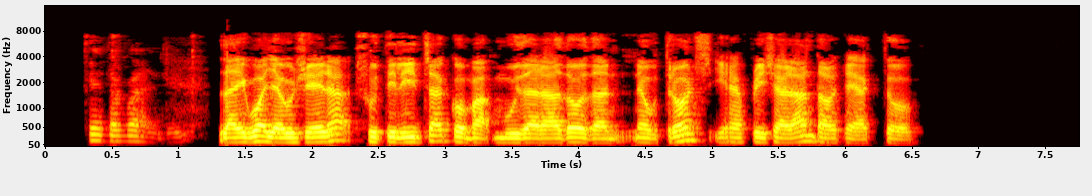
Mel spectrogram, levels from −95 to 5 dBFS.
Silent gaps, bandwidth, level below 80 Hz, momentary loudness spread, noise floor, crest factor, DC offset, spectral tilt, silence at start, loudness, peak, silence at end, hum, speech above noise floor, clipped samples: 1.25-1.30 s; 8 kHz; -60 dBFS; 15 LU; under -90 dBFS; 16 dB; under 0.1%; -4.5 dB/octave; 0.35 s; -15 LUFS; 0 dBFS; 1.25 s; none; over 74 dB; under 0.1%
